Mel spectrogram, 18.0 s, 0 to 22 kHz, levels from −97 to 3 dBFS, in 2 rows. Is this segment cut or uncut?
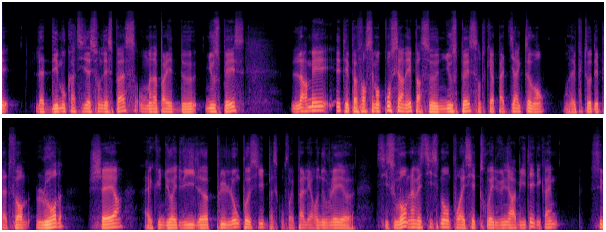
cut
